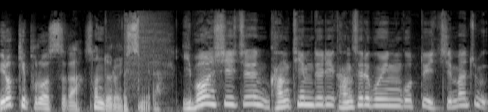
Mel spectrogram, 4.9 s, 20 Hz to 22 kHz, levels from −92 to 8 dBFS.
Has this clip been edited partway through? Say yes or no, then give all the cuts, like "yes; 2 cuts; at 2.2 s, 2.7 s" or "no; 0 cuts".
yes; 2 cuts; at 1.2 s, 2.7 s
